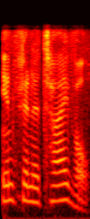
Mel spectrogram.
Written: infinitival

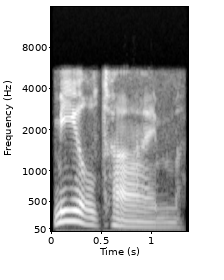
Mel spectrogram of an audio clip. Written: mealtime

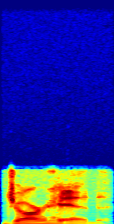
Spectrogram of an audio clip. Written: jarhead

